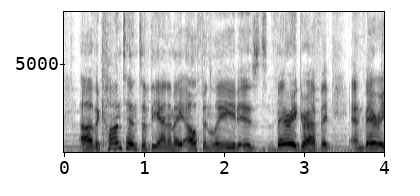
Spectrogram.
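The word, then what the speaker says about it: Elfen Lied: lead so next time say like it rhymes with deed or something anyway just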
